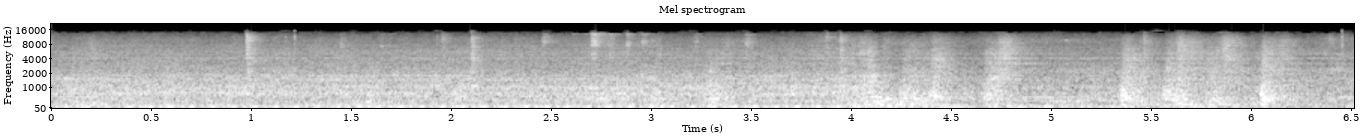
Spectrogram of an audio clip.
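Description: Kishu Railway Kitetsu-1 diesel railcar running along the track: a steady low engine drone under rumbling running noise, with wheels clicking over rail joints, at first about once a second and then in a quicker run of clicks near the end.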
